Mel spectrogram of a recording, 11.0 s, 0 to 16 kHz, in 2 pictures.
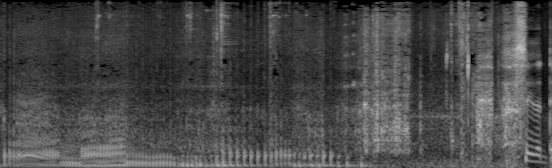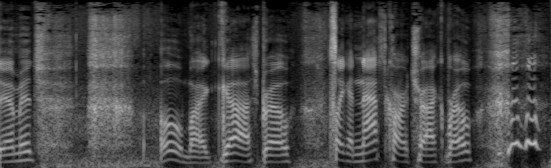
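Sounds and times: motorcycle engine at low revs: 0.0 - 4.4
motorcycle clatter stopping: 0.9 - 4.1.

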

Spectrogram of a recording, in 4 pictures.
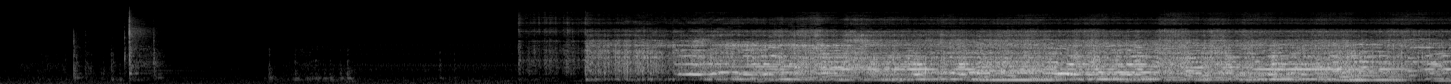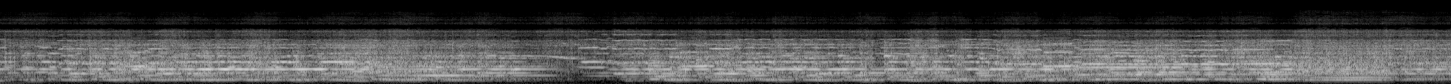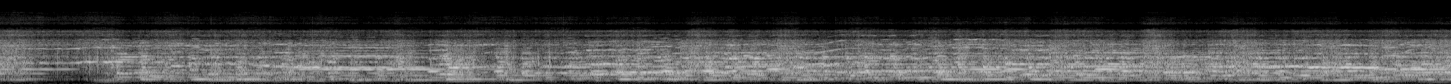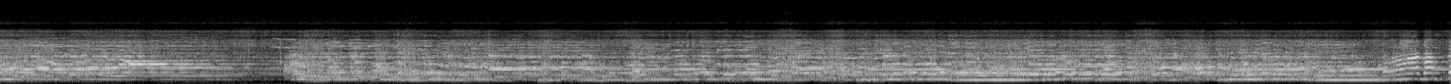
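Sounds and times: record surface hiss and crackle: 0.0 - 58.0
gramophone handling clicks: 0.7 - 1.7
old recorded music: 5.8 - 58.0.

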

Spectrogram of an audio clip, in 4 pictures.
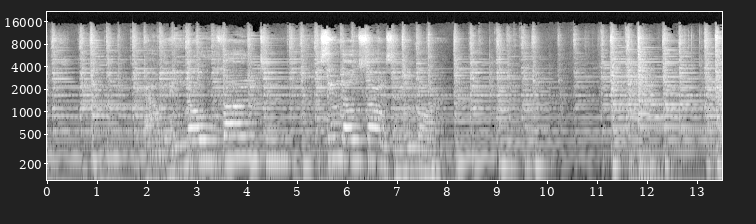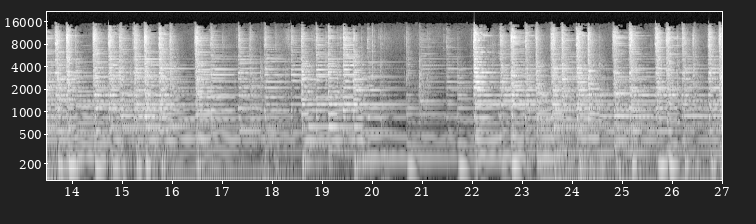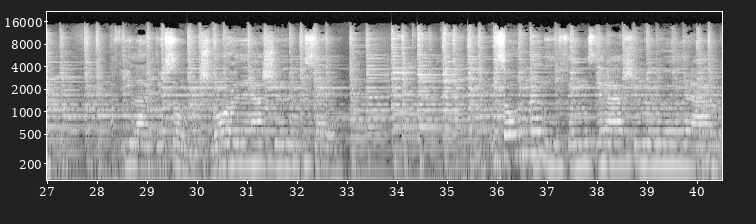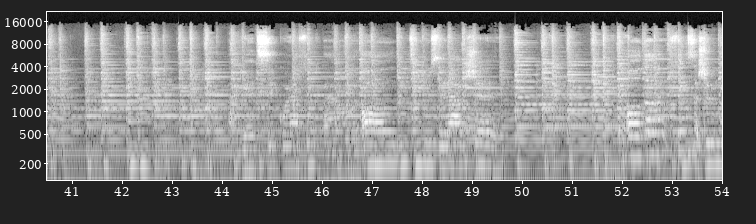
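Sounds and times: acoustic guitar strummed and picked: 0.0 - 54.0
person singing: 1.9 - 8.0, 28.3 - 33.1, 35.8 - 40.8, 44.1 - 49.8, 51.9 - 54.0.

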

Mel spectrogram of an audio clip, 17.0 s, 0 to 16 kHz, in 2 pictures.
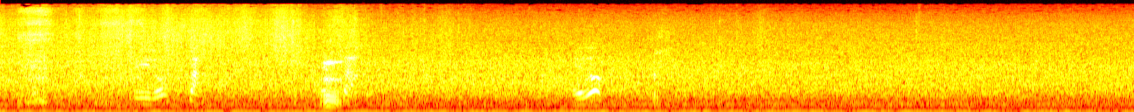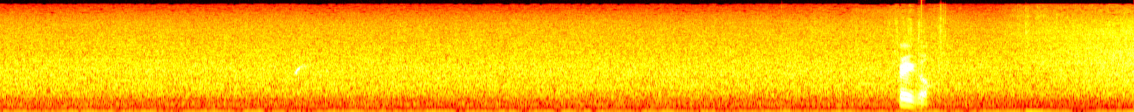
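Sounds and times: forest creek rushing: 0.0 - 17.0.

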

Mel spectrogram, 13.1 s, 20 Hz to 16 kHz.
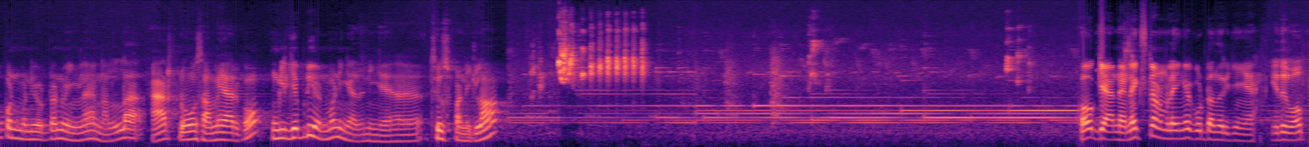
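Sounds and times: metal tube wind chime ringing: 5.1 - 12.0
bird trill: 5.1 - 13.0.

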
